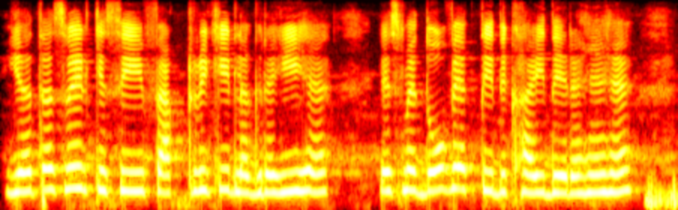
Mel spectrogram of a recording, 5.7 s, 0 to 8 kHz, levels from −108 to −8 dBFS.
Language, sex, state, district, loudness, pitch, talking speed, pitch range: Hindi, female, Uttar Pradesh, Lucknow, -12 LUFS, 275 Hz, 160 wpm, 255-285 Hz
